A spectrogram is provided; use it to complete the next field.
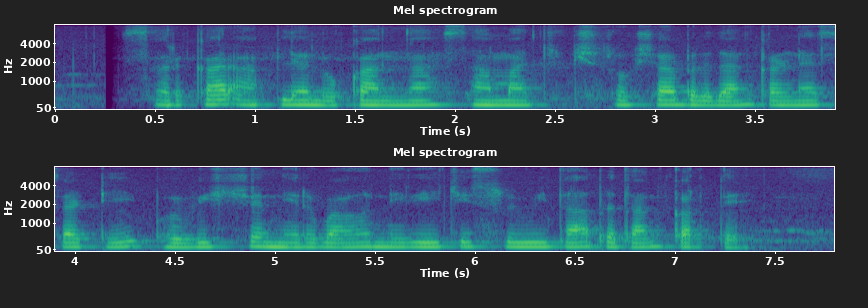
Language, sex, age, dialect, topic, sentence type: Marathi, male, 18-24, Northern Konkan, banking, statement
